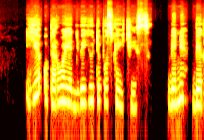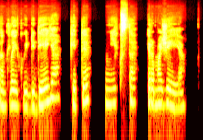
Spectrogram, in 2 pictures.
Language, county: Lithuanian, Klaipėda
